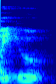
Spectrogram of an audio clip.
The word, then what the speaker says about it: हिउ: बाँदरलाई अङ्ग्रेजीमा मङ्की भनिन्छ भने खाम भाषामा यसलाई घ्यामो हिउ भनेर भनिन्छ। जसमा घ्यामो भनेको रातो र हिउ भनेको बाँदर अर्थात् रातो बाँदर। यसमा युको पछाडि कोलोनको प्रयोग भएकोले युलाई ह उच्चारण हुने गरेर हिउ उच्चारण गर्ने।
